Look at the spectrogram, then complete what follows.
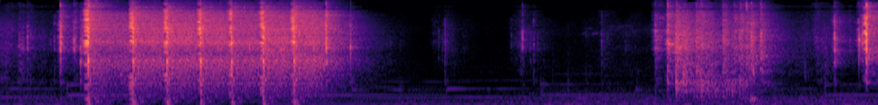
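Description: Plastic toy guns giving two rapid bursts of clicking and clattering pops, the first about two seconds long, the second shorter near the end, over soft background music.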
